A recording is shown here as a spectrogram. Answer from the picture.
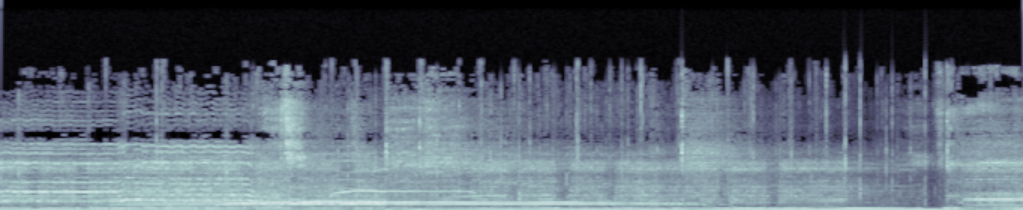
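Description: Live rock band playing loud through a festival PA, recorded from the crowd: held notes that slide in pitch over steady low bass, with a brief drop near the end before the next section starts.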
